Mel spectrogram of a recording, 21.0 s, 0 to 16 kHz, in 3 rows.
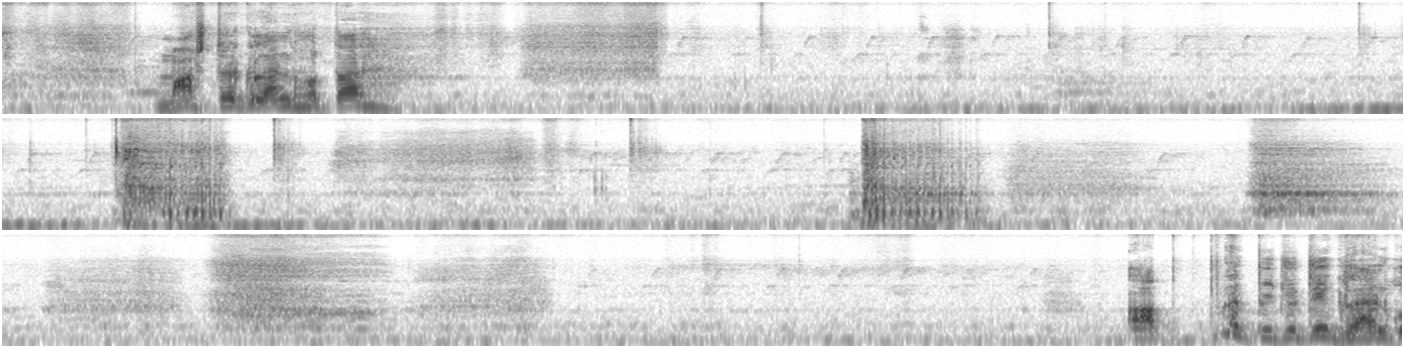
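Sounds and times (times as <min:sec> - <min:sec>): man breathing forcefully: 0:12.0 - 0:16.8.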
